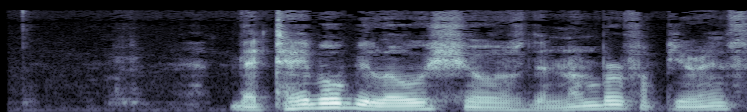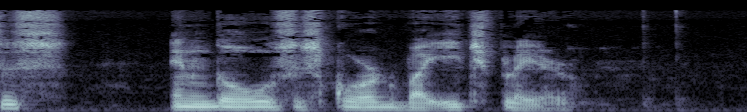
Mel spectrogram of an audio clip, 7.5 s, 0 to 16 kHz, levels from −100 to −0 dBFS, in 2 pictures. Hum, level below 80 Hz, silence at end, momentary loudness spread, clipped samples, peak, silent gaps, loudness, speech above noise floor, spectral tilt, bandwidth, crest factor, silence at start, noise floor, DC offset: none; -44 dBFS; 0.9 s; 15 LU; under 0.1%; 0 dBFS; none; -20 LUFS; 39 dB; -5.5 dB/octave; 11.5 kHz; 22 dB; 1.15 s; -59 dBFS; under 0.1%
